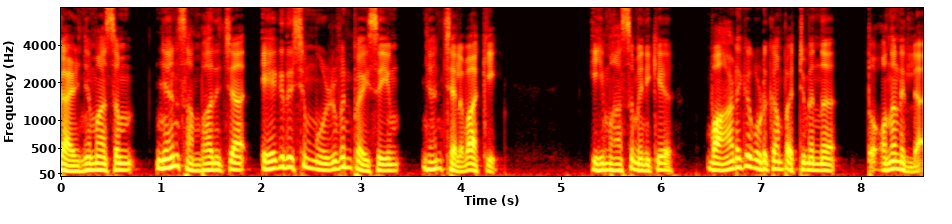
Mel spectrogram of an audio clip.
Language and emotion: Malayalam, sad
